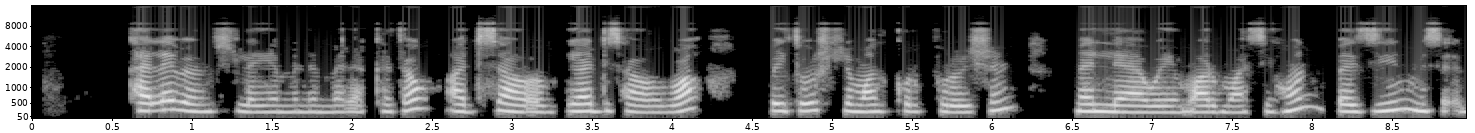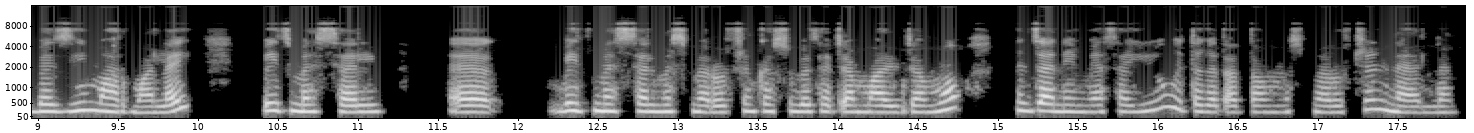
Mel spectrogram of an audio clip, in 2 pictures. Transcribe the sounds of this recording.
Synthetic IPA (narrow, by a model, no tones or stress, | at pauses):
kʰəlajbəmɨt͡ʃɪlajːɛmːɨnːɨmːələkːət̪ʰəw | jɛad̪ːisaβəβa | be̞t̪ʰo̞t͡ʃːlɨmat̪kʰo̞ɾpʰo̞ɾeʃɪn | məlːəjawɔjɪmaɾmasiɦo̞n | bəzːihɨmaɾmalaj | bet̪l | be̞t̪məsəlməsməɾo̞t͡ʃːɪnkʰəsːubət̪ʰət͡ʃʼɛmːaɾid̪əɡmo̞hɨnsʼanjɛmːijasajːujɛt̪ʰəkʰʼət̪ʼat̪ʼːəmuməsməɾo̞t͡ʃːɪnɨnːjalːən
